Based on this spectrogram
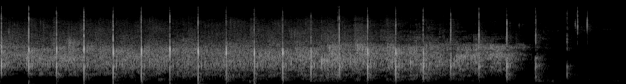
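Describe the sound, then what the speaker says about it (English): A small group claps in a brisk, evenly spaced rhythm for a newly elected secretary at a youth congress session, the crisp claps close and steady before tapering into a few final scattered claps. "Let's give her a round of applause."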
